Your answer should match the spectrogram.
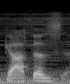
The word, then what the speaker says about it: Gathas: And he's also the author or translator of a recent publication of the Sacred Gathas of Zarathustra and the Old Avestan Canon.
